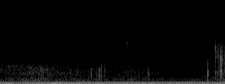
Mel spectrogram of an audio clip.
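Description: Faint sips and swallows of a drink taken from a mug, picked up close by a clip-on microphone, over a steady low hum.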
